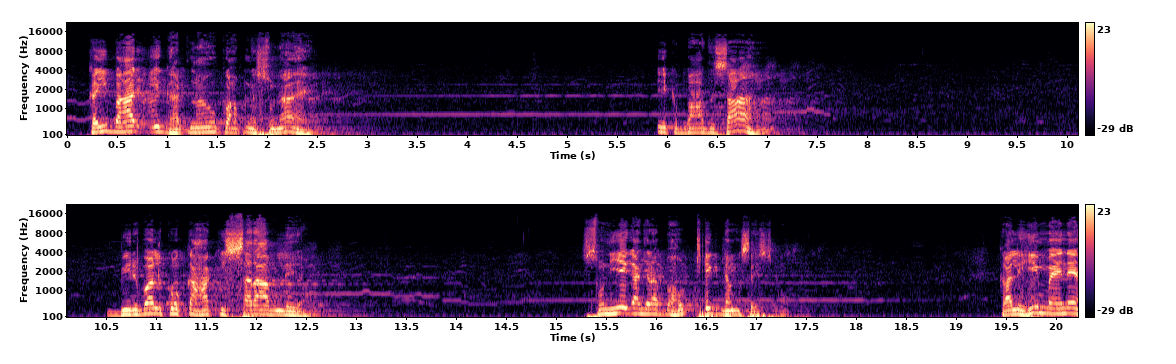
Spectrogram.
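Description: An elderly man speaks with animation through a microphone, in bursts with pauses, with a ringing echo.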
